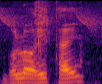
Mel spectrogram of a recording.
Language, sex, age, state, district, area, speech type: Odia, male, 45-60, Odisha, Nabarangpur, rural, spontaneous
